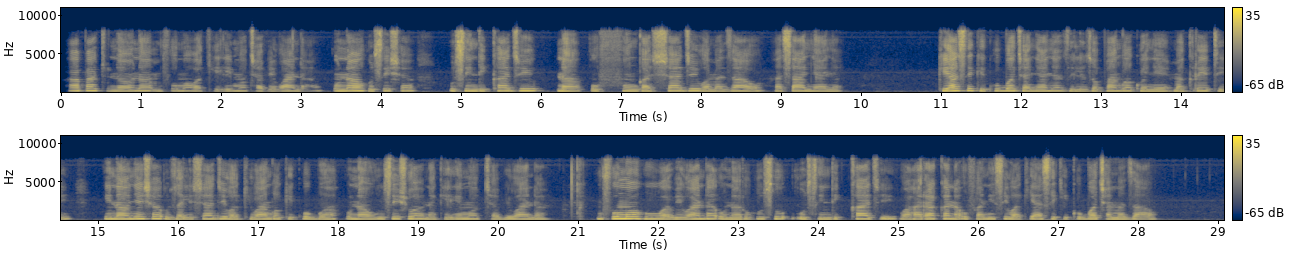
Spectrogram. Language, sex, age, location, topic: Swahili, female, 18-24, Nairobi, agriculture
